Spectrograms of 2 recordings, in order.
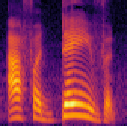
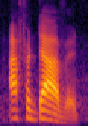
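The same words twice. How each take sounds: First: The stress is on the third syllable. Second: The stress is not on the third syllable. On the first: The speaker calls it right. "the right way is to stress on the day" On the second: The speaker calls it wrong. "Mostly people say"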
